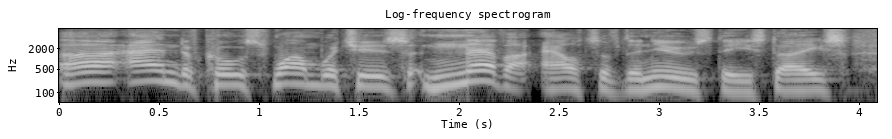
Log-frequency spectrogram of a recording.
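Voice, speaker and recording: A man with a British accent talks at a fairly slow pace with lively intonation, in a very clean recording with a silent background. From United Kingdom. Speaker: lecturer on international security. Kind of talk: lecture. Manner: halting, many filler words.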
